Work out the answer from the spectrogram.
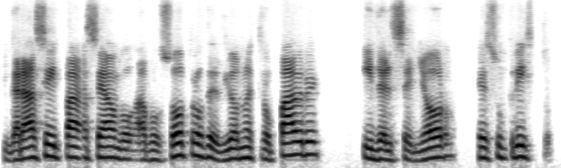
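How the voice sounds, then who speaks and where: A man preaching a Bible-study sermon, reading verses and explaining them, calling his listeners brothers, with halting restarts and phrase ends that fade quietly. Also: medium pitch, dry recording. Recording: dry, slightly dull sound.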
